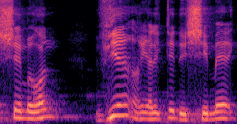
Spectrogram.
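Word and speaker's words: שומרון: Et Samarie, qui en hébreu se prononce Shemron, vient en réalité de Shemer, qui était le seigneur de cette montagne.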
